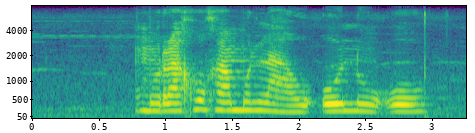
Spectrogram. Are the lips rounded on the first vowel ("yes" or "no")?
yes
